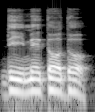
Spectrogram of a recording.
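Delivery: loud, slow, dumb caveman. Pretend. Teacher mocks a caveman saying todo. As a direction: lumber it out like a caveman. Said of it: "Goddamn caveman".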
